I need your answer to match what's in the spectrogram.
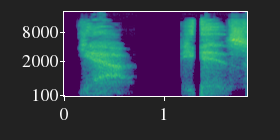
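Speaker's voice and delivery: hushed, breathy whisper. Answering the other speaker's question in a shared conversation, whispering. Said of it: "We're both whispering about the Epstein files".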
